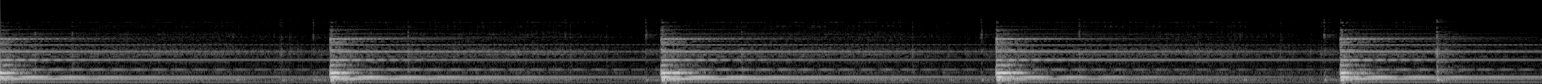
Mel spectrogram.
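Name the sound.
clock ticking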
